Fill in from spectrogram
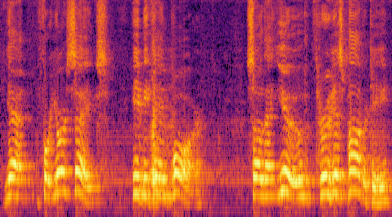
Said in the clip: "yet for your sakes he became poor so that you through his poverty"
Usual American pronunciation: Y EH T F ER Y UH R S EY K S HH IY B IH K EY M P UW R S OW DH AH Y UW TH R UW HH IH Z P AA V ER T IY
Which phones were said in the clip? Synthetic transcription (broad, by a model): Y EH T F ER Y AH R S EY K S HH IY B IH K EY M P UW R S OW DH AH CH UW TH R UW IH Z P AA V ER T IY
